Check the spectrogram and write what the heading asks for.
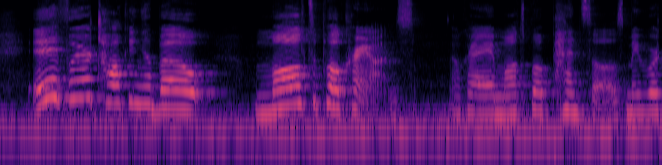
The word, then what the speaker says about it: crayons: As you can see, the S is, we don't pronounce it. We write it, we see it when we read it, but it's just les crayons.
